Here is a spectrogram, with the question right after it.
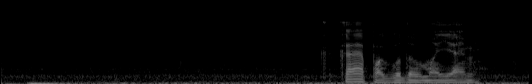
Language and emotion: Russian, neutral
